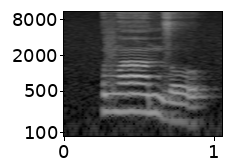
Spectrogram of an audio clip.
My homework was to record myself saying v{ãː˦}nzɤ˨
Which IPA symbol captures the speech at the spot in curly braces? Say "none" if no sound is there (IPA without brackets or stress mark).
ãː˦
